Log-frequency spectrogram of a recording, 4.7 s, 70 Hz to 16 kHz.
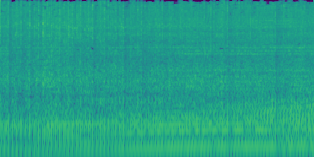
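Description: Harley-Davidson Sportster 883R motorcycle engine running steadily up close, a loud low throbbing rumble that holds throughout without pause, no talk over it.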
